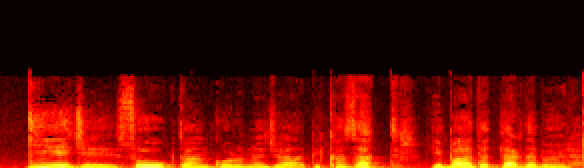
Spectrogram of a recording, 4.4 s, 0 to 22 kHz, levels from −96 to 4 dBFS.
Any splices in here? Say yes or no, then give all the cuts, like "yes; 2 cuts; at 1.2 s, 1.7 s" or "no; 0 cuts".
yes; 1 cut; at 3.2 s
